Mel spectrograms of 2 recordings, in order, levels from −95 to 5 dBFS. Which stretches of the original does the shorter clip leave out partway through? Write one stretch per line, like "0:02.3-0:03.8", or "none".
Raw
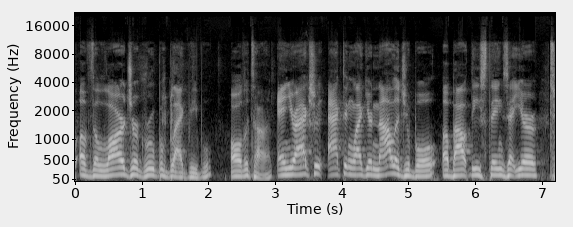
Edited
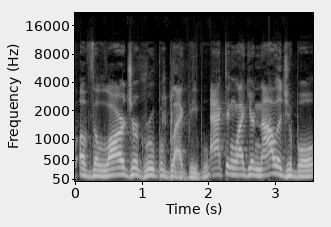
0:02.0-0:03.8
